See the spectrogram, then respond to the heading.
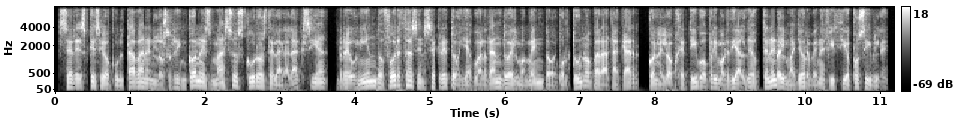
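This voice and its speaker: Man, very deep voice, steady audiobook narration, dry close sound, a bit muffled. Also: fairly quick, few pauses, no room sound. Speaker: narrator reading a fan novel.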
